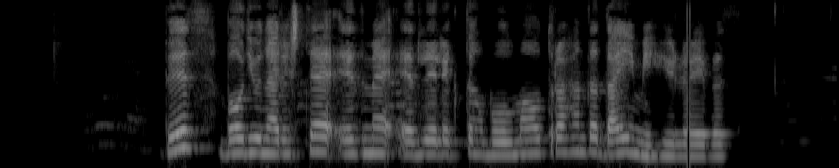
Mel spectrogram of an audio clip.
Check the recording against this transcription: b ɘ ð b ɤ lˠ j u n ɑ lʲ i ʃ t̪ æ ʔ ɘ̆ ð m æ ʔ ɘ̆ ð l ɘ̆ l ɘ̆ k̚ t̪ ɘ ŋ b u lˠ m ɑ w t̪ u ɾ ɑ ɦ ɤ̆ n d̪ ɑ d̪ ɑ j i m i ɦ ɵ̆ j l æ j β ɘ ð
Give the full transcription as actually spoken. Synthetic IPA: b ɘ ð b ɤ lˠ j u n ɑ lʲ i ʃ t̪ æ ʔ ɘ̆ ð m æ ʔ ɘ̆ ð l ɘ̆ l ɘ̆ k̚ t̪ ɘ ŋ b u lˠ m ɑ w t̪ u ɾ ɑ ɦ ɤ̆ n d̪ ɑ d̪ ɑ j i m i ɦ ɵ̆ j l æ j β ɘ ð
